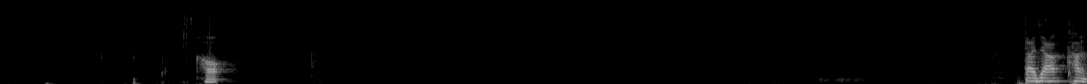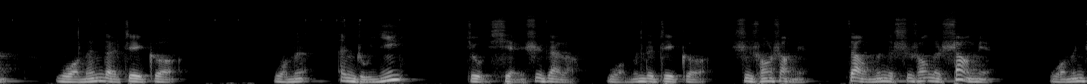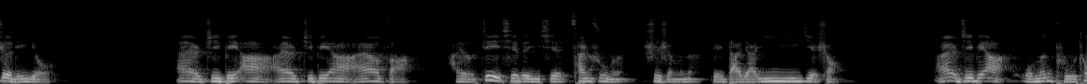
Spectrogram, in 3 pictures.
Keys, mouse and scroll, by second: 2.1 middle click, 10.5 click, 11.3-11.7 scroll, 11.7 middle click, 12.6 click, 13.3 click, 14.1 click, 14.5 click, 15.6-16.4 scroll, 17.3 middle click, 17.7-18.1 scroll, 19.0 scroll, 29.9 click.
